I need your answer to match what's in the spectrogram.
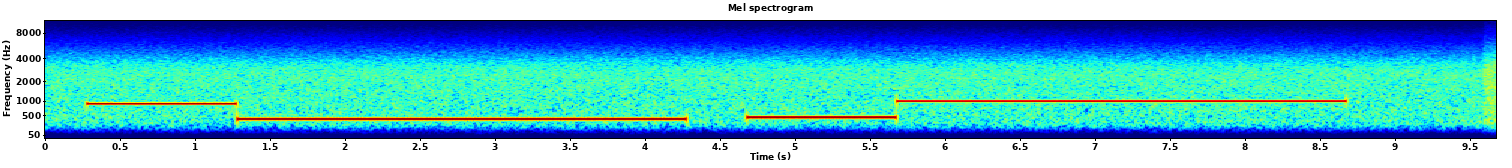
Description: Two-tone page, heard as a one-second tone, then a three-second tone, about 900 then 410 Hz, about 460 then 1010 Hz, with radio hiss and a squelch burst at the end.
